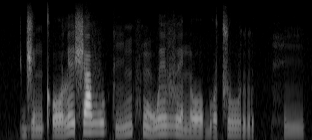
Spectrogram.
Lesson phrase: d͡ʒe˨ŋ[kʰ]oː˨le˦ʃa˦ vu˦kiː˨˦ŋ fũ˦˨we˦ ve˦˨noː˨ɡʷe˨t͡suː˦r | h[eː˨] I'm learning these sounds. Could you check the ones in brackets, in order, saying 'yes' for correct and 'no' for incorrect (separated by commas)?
no, no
